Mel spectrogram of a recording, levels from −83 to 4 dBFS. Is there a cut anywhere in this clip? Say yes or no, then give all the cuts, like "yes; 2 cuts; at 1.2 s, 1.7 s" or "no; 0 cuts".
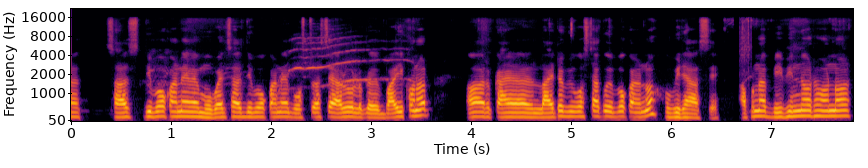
yes; 1 cut; at 6.6 s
